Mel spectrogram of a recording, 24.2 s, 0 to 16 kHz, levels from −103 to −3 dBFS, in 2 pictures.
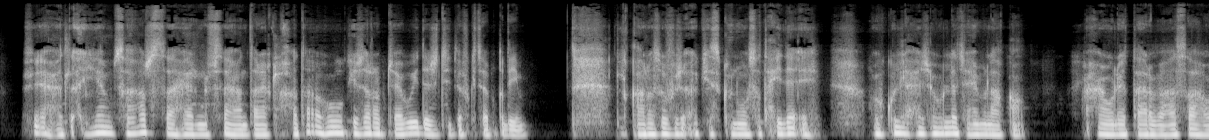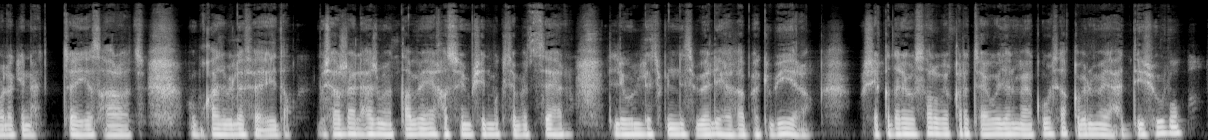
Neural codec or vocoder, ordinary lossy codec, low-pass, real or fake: none; none; 14.4 kHz; real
